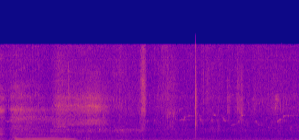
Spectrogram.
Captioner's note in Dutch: kind zucht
